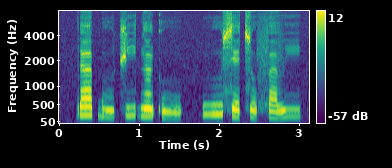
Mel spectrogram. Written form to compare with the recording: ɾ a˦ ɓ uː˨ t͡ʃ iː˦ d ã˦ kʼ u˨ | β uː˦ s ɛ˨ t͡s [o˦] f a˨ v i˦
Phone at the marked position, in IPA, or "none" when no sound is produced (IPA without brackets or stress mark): o˨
